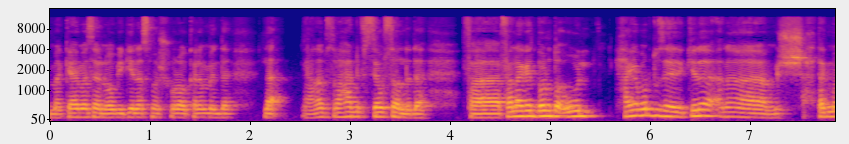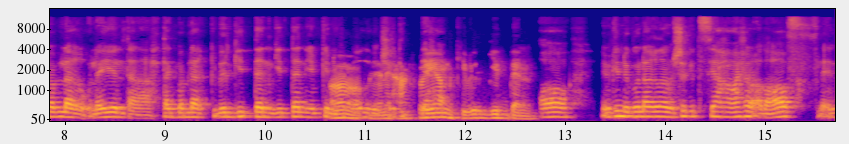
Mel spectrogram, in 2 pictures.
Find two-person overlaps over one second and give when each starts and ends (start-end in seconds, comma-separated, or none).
10.6-12.0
